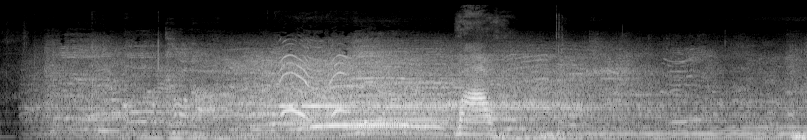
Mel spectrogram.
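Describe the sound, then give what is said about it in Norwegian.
A crowd boos and shouts loudly in a room with an electric atmosphere, a steady roar with sharp individual yells rising and falling in the middle; one voice briefly exclaims over the din. The booing comes as a contestant is announced among the top three of a competition. “Fordi var, det var stemning i rommet, for å si det sånn. Elektrisk. elektrisk og eh, veldig buete.”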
